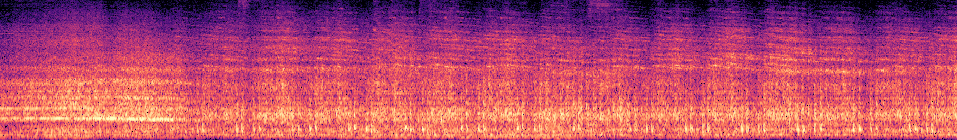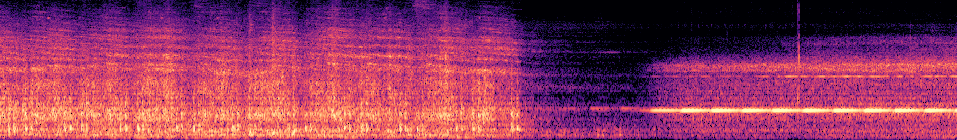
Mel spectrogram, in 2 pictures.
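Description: A container freight train passes close by. A horn sounds in the first couple of seconds and drops in pitch as the locomotive goes past. Then the wagons clatter rhythmically over the rail joints for about twenty seconds. After a brief quieter gap, a level-crossing alarm bell rings steadily, about two strikes a second.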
